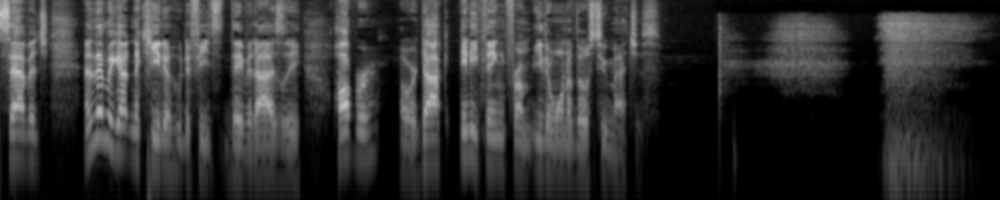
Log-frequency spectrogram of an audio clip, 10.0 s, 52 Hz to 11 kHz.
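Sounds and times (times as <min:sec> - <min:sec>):
speech: 0:00.0 - 0:06.6
heavy breaths blown into a microphone: 0:00.5 - 0:00.8, 0:03.0 - 0:03.4, 0:07.3 - 0:10.0.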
